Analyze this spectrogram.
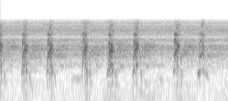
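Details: Torque, a retriever in gun dog training on a technical pond at Coyote Creek Retrievers, gives clipped, yipping barks about twice a second in a steady run over low background noise.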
